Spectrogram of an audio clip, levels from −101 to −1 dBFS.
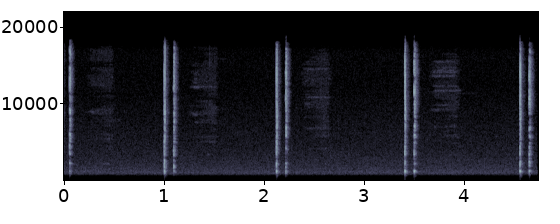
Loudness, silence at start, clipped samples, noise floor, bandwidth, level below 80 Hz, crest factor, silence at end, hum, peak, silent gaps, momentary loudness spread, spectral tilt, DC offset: -35 LUFS; 0.05 s; under 0.1%; -69 dBFS; 18 kHz; under -90 dBFS; 38 dB; 0.05 s; none; -4 dBFS; none; 5 LU; 9 dB/octave; under 0.1%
